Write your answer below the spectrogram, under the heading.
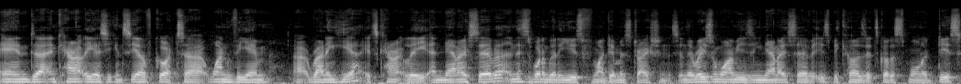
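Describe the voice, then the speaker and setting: A man with an Australian accent talks at a very fast pace in a fairly low, monotone, flat voice, with hardly any pauses and audible room echo. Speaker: IT specialist. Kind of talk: technical demo interview.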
